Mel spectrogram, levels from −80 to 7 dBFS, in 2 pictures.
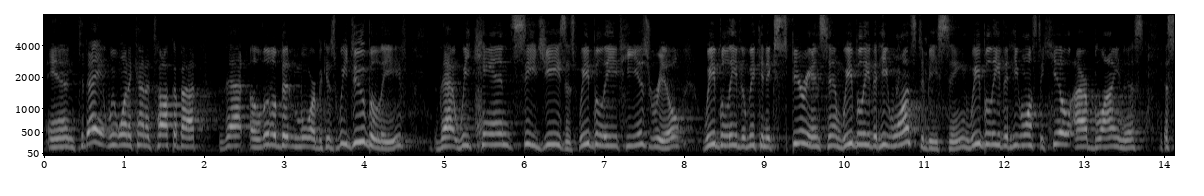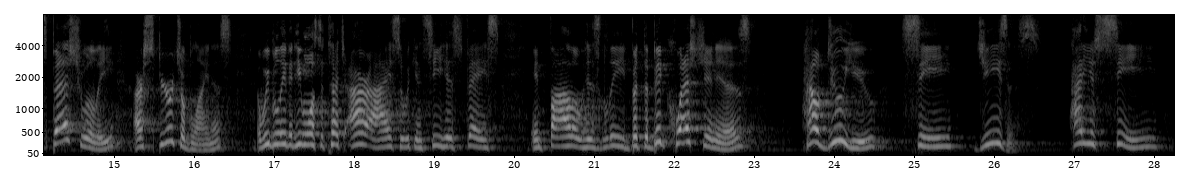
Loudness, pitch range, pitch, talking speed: -37 LUFS, 180-230 Hz, 200 Hz, 190 wpm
